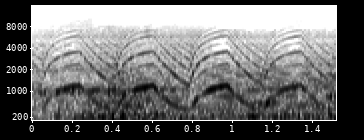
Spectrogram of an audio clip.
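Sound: ambulance siren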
